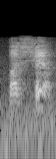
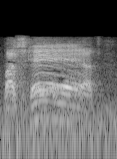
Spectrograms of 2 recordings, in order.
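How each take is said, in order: First: The word is said short and clipped. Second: The word is said long and drawn out. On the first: The speaker calls it right. "It's like bashert" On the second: The speaker calls it wrong. "It's not bashert"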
